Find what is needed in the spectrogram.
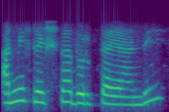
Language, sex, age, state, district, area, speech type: Telugu, female, 18-30, Andhra Pradesh, Nellore, rural, conversation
